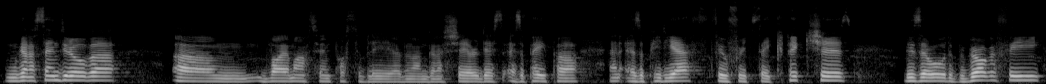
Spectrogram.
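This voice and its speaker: A woman's voice: low-pitched, normal speed, darkish tone, smooth. A woman giving an academic talk, rambling and self-deprecating as she thinks aloud. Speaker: lecturer and speaker. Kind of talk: academic talk with audience questions.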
